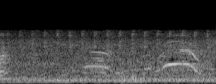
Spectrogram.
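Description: Steady rumble of passing road traffic, with brief voice sounds at the start and twice more about a second in and near the end.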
